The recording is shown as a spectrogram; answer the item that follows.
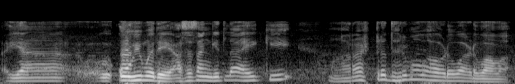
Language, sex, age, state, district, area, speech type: Marathi, male, 18-30, Maharashtra, Sangli, urban, spontaneous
